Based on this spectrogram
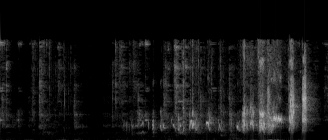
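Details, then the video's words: Pet budgerigars, said to be happy, with soft chatter swelling into rapid squeaky chirps and warbles toward the end, over background hiss and a low thump. "happy budgie sounds"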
